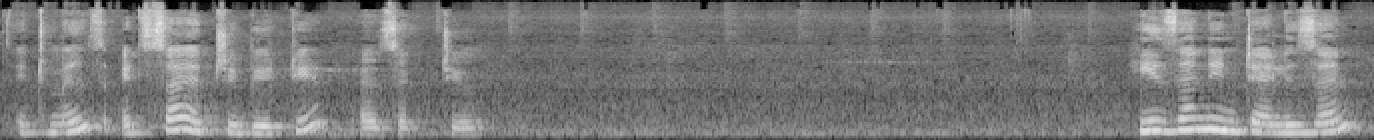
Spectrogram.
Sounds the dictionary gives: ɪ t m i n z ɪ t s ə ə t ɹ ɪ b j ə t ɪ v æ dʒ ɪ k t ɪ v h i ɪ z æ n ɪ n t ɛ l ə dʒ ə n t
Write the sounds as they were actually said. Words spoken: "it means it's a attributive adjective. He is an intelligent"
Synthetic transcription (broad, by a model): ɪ t m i n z ɪ t s ə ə t ɹ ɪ b j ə t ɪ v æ z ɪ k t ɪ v h i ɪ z æ n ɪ n t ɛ l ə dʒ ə n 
